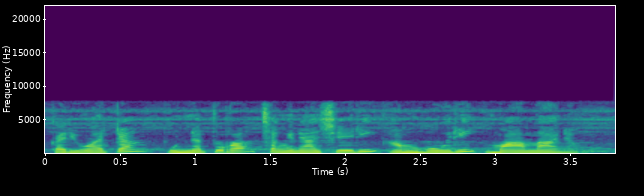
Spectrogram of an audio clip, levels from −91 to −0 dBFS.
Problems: constant background noise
